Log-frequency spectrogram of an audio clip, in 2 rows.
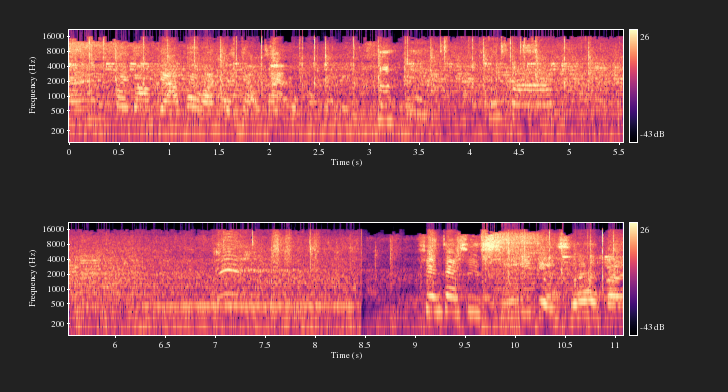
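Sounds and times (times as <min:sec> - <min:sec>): wind on microphone: 0:02.0 - 0:11.0.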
